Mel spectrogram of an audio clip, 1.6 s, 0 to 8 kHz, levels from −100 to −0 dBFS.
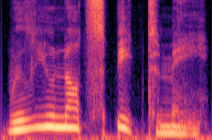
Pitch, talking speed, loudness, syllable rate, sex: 145 Hz, 225 wpm, -16 LUFS, 4.1 syllables/s, male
